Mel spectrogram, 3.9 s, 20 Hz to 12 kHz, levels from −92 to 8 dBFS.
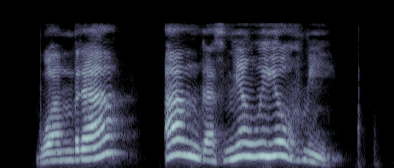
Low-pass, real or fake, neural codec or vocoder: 7.2 kHz; fake; codec, 16 kHz, 4 kbps, FreqCodec, smaller model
